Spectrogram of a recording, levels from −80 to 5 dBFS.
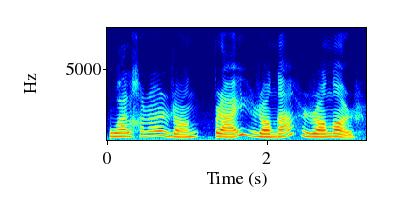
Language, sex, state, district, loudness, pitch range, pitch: Assamese, female, Assam, Kamrup Metropolitan, -14 LUFS, 235-290 Hz, 250 Hz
